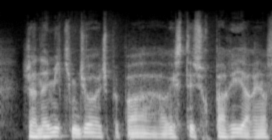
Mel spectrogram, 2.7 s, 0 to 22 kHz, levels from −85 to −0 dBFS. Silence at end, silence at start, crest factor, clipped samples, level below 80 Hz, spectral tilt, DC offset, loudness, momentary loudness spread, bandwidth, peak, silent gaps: 0 s; 0 s; 12 dB; under 0.1%; -38 dBFS; -5.5 dB/octave; under 0.1%; -14 LUFS; 3 LU; 13 kHz; -2 dBFS; none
